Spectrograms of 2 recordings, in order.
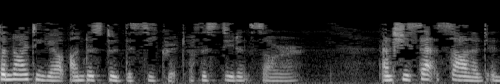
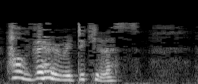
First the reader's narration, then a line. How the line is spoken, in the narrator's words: the little lizard, who was something of a cynic, laughed outright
